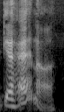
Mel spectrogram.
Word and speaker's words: Gehenna: to change his word gahanna it's said gehenna right right they left they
